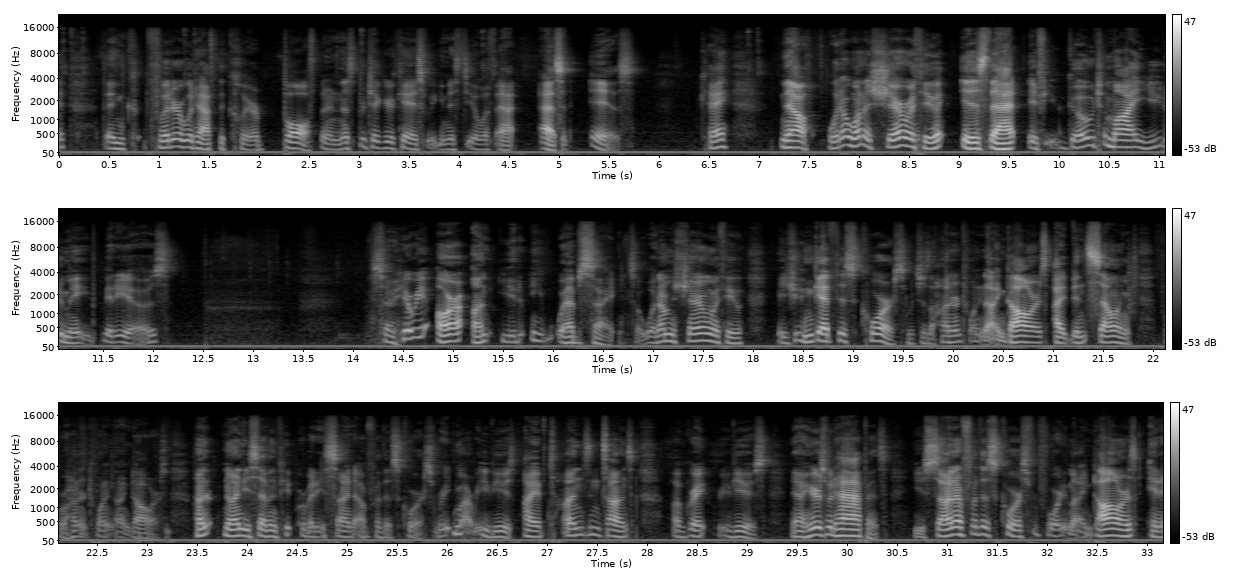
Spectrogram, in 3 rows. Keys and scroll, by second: 12.0 alt+super+Tab.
